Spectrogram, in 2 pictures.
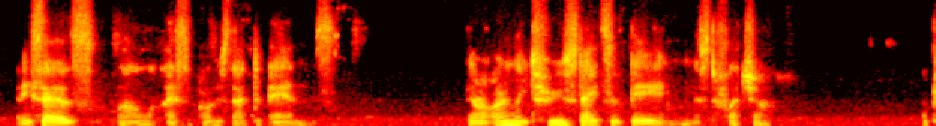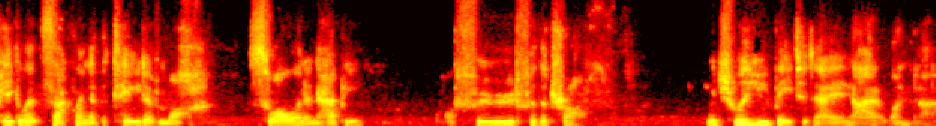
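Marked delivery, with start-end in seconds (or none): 1.2-18.6 very soft, hushed, low-volume voice. Narrator voicing a figure who answers the player from the stairs: very quiet voice. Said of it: "answers you in a very quiet voice".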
